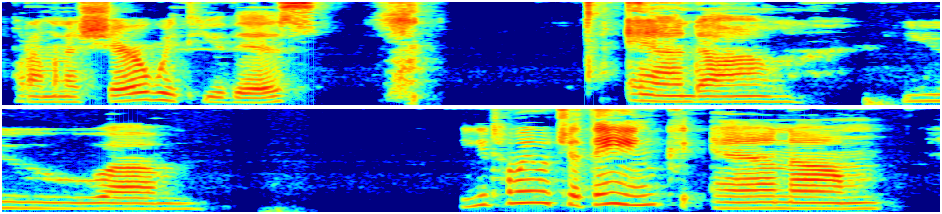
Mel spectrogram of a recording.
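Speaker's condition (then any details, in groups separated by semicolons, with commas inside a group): No condition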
